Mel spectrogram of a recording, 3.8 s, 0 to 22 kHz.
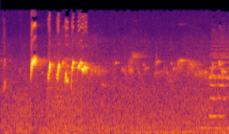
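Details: Red-whiskered bulbul singing a forest-standard song of many voices with 8-9-10 note phrases, used to teach young birds: one quick phrase of about six bright, warbled whistled notes, then only faint, scattered chirps.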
